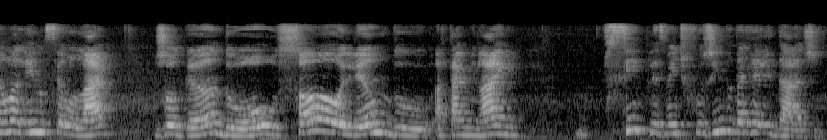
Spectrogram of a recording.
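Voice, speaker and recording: Noticeable background noise surrounds a woman whose fairly high voice carries lively intonation. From Araraquara, Brazil. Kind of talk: explanatory, conversational.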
